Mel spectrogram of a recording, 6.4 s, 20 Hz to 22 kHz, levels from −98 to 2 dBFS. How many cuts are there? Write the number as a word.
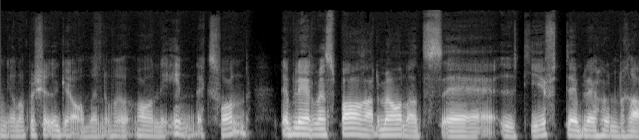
one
